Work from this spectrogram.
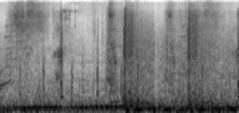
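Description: Gunfire in the video game Rivals, a dense barrage of loud booming shots and bursts packed tightly together, close and heavy with little pause between them.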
